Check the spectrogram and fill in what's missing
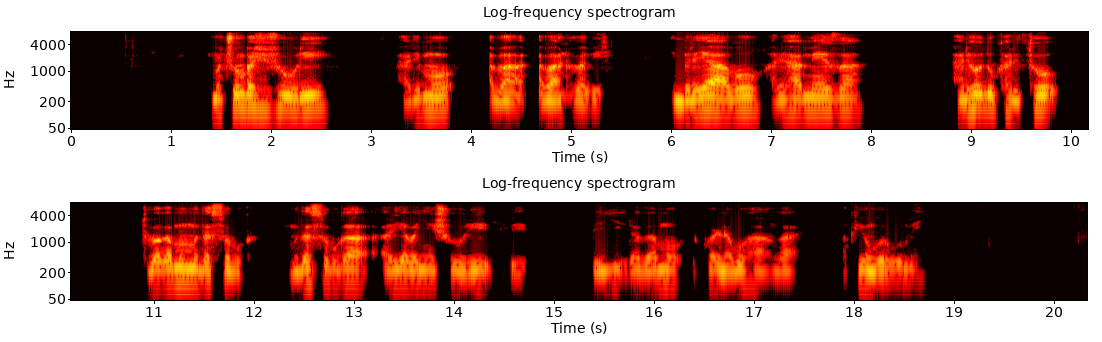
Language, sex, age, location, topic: Kinyarwanda, male, 50+, Musanze, education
